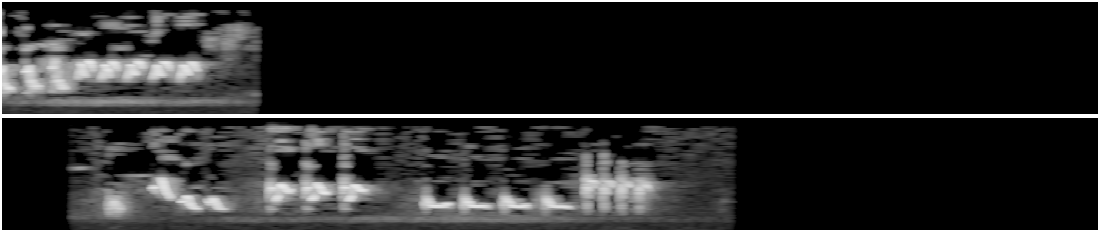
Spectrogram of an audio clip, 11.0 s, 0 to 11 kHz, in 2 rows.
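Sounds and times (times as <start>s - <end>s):
Australian reed warbler chirping with a rattling flourish: 0.0s - 1.3s, 5.9s - 9.2s.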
